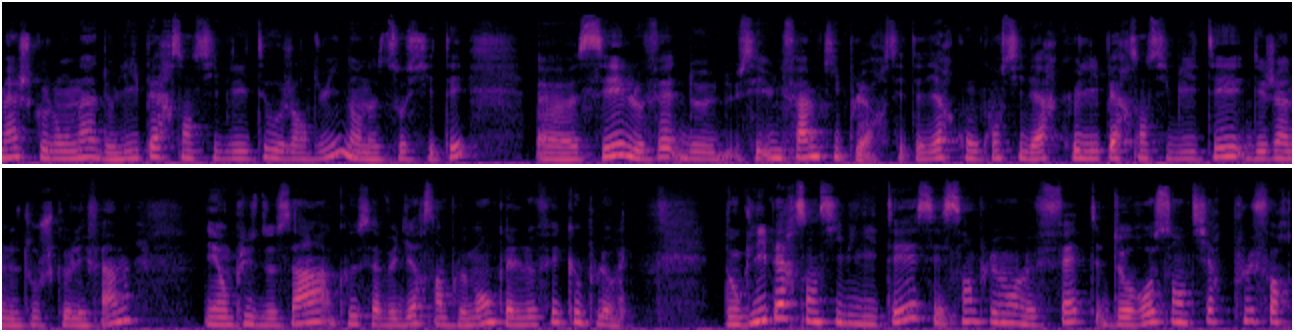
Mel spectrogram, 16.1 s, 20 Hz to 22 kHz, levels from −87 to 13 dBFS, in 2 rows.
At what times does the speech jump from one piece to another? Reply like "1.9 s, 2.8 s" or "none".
12.5 s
